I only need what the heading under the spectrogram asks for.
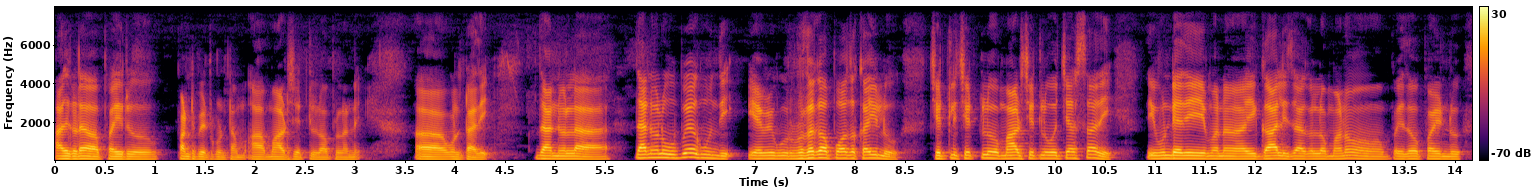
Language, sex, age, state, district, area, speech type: Telugu, male, 45-60, Andhra Pradesh, Sri Balaji, urban, spontaneous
